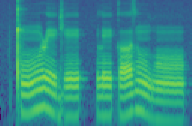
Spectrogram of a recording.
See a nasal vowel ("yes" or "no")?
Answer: yes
